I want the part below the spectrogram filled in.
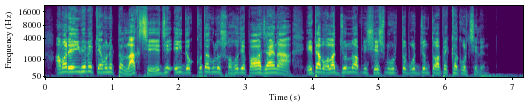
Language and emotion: Bengali, disgusted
